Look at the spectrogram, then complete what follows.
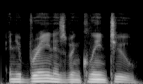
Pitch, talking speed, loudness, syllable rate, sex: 115 Hz, 295 wpm, -17 LUFS, 6.2 syllables/s, male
